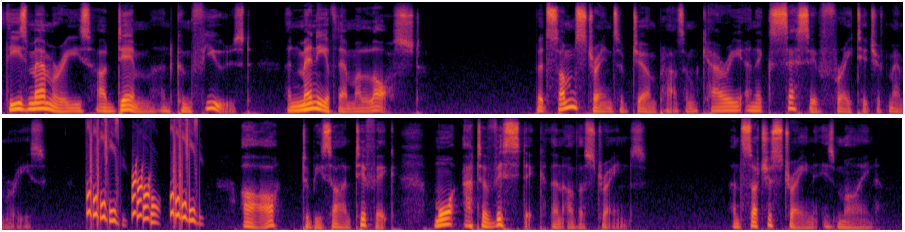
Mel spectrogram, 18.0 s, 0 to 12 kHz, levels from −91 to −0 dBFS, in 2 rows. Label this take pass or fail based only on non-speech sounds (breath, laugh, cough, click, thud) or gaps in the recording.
fail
